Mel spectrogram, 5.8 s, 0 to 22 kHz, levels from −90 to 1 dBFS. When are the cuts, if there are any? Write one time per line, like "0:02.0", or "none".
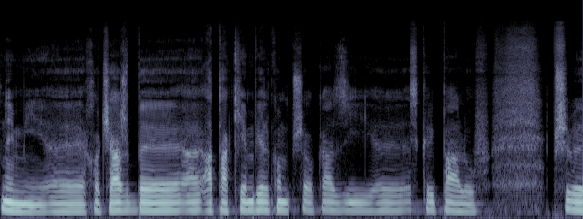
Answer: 0:02.5
0:02.9
0:04.1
